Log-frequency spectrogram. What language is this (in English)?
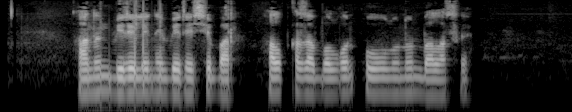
Kyrgyz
